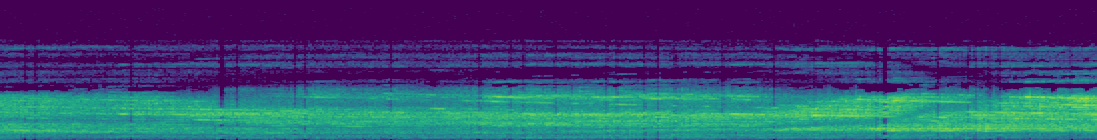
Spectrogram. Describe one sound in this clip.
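A jet engine roars and whines steadily, rising in pitch near the end.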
